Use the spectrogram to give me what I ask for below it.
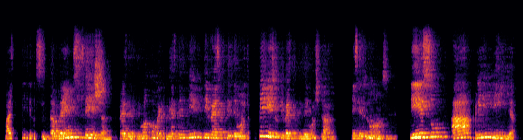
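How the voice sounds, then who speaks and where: This Brazilian teacher has a mid-range, darkish voice as she talks through exam answers, repeating words and checking in with "né?" or "tá vendo?". The recording is echoey, with her voice distant from the mic.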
